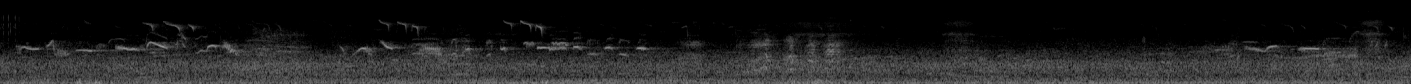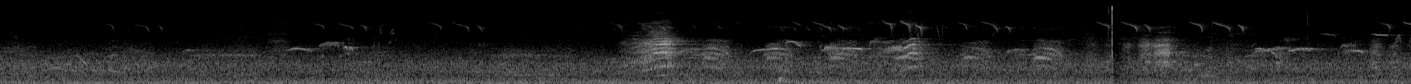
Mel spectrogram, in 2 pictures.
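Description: Small birds chirping in many short, quick calls, busiest in the first few seconds and again about twenty seconds in, over a steady low background rumble.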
